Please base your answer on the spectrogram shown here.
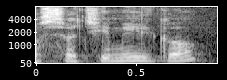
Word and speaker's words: Xochimilco: jota por ejemplo méxico o puede ser como ese por ejemplo xochimilco o puede ser en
